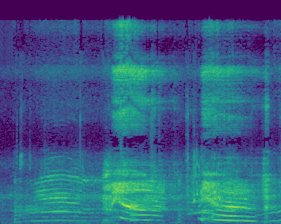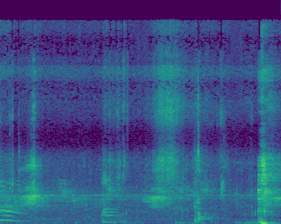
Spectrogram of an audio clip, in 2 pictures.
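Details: Kitten meowing: one steady meow, then several sharper meows that slide downward. The calls become fainter and shorter after about three seconds, followed by quiet background noise.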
